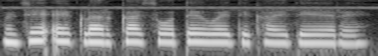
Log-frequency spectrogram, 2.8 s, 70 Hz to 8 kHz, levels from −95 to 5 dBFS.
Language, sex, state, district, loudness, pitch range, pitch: Hindi, female, Mizoram, Aizawl, -15 LUFS, 215-235 Hz, 225 Hz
